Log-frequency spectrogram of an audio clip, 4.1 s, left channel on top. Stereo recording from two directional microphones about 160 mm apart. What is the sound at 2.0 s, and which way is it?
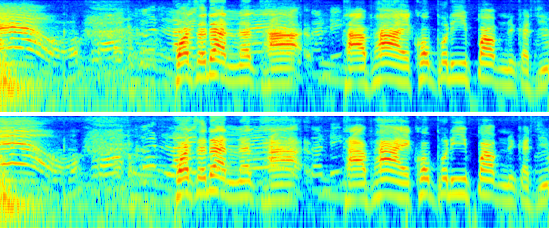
Speech, 10° right (ahead or behind).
